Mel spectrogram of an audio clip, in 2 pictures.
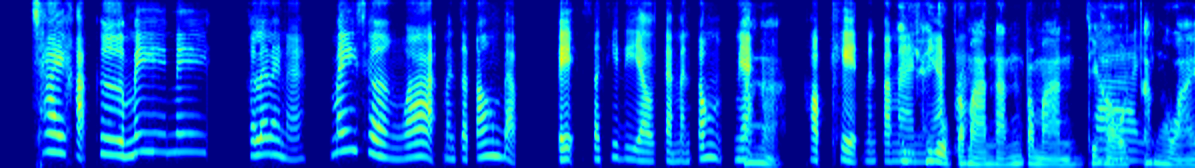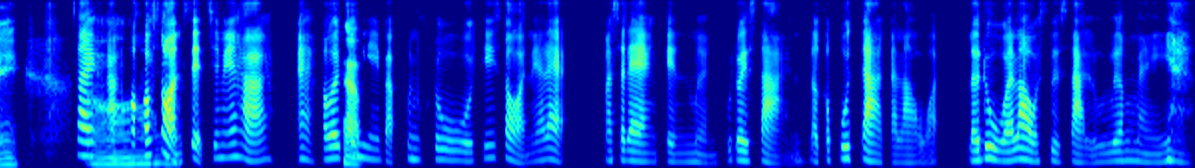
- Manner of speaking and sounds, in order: chuckle
- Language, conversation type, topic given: Thai, podcast, ถ้าคุณต้องเลือกระหว่างความมั่นคงกับความท้าทาย คุณจะเลือกอะไร?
